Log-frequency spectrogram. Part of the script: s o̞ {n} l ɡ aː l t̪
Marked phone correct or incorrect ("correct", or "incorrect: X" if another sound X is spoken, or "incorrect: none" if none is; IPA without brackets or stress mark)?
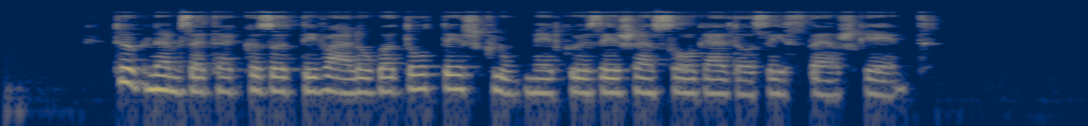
incorrect: none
